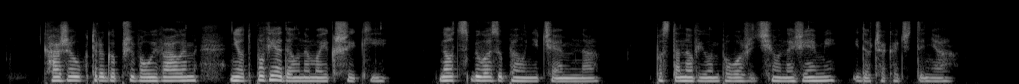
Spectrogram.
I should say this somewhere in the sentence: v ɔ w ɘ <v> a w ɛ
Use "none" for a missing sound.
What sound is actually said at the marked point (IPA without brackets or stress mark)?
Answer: v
